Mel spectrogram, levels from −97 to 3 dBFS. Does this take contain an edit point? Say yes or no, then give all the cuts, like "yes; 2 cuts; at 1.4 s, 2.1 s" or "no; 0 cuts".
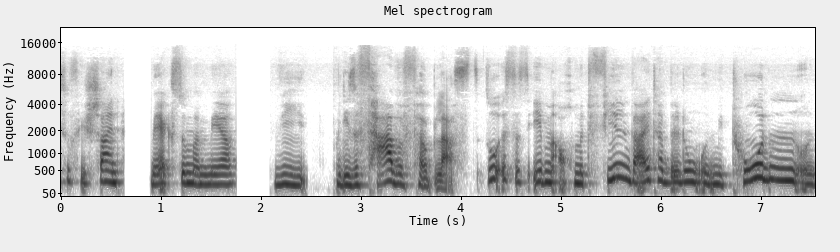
no; 0 cuts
